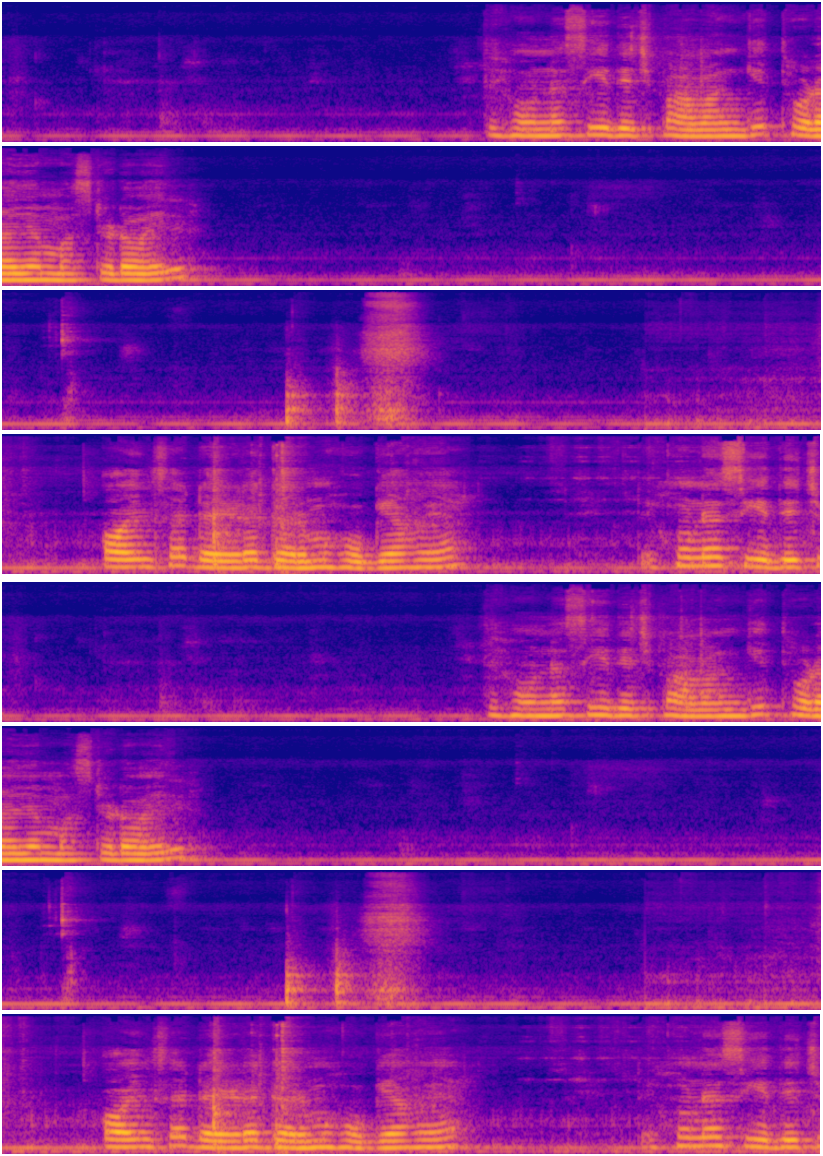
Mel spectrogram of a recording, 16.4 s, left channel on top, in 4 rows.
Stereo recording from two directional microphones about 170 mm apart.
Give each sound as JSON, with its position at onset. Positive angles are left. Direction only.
{"t": 2.5, "sound": "speech", "side_deg": 40}
{"t": 12.7, "sound": "speech", "side_deg": 40}
{"t": 15.6, "sound": "speech", "side_deg": 50}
